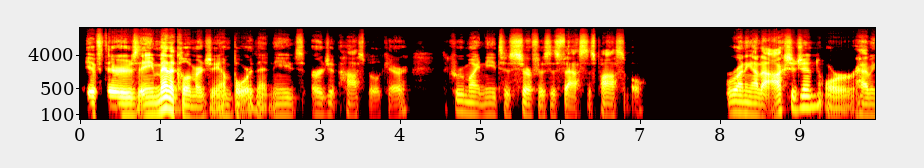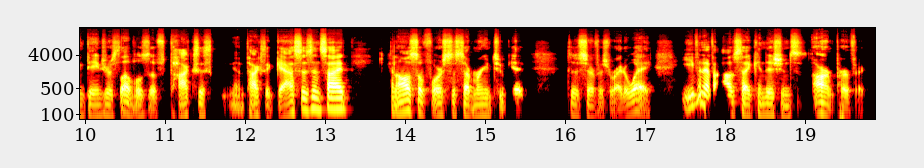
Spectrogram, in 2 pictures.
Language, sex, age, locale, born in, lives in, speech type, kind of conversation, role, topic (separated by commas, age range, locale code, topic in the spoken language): English, male, 50-54, en-US, United States, United States, read, expert-assistant, expert, How do submarines dive and resurface?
